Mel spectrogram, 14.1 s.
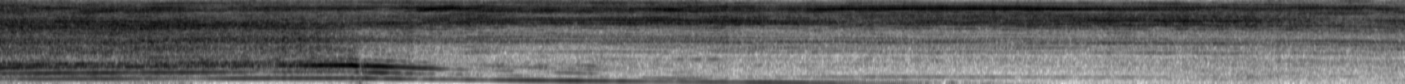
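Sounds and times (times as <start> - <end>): car engine revving under load: 5.4 - 11.0.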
